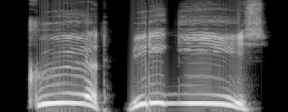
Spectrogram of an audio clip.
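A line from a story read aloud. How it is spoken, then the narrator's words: Shrill shriek. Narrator (Russian): взвизгнул он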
